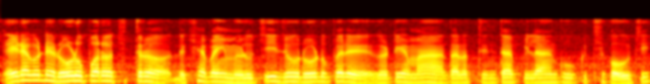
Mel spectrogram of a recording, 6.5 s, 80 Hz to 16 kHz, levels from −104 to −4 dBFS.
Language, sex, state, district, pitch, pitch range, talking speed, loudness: Odia, male, Odisha, Malkangiri, 155 Hz, 140-170 Hz, 165 wpm, -16 LUFS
